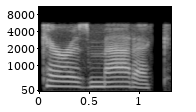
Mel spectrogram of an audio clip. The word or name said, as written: charismatic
